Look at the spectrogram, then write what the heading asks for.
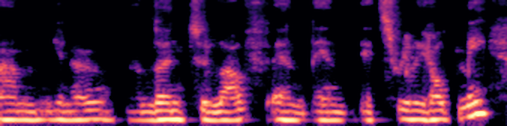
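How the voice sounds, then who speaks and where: Recorded with a dry, close sound and no echo, a woman speaks at a moderate pace in a somewhat breathy voice of fairly low pitch. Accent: Portuguese. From Portuguese-speaking country, moved abroad at 14. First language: Portuguese. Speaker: teacher, author and entrepreneur. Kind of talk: interview. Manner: halting, many fillers.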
